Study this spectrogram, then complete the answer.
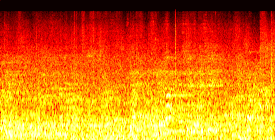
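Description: A large crowd of young men chatters and shouts loudly in an echoing hall.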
